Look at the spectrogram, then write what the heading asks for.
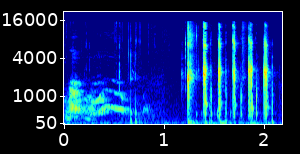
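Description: A dog makes a brief whining sound, then lets out a quick run of about six short, sharp yaps in an even rhythm, moderately loud.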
